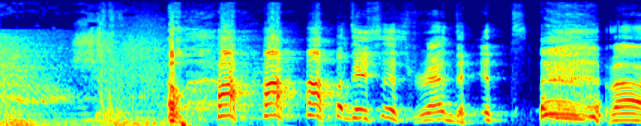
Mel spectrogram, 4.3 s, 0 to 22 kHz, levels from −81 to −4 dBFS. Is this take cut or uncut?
uncut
